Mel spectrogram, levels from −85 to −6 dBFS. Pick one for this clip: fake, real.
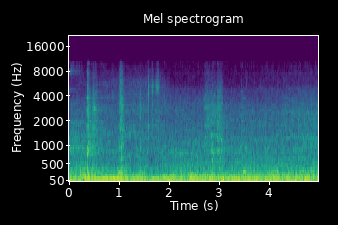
fake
